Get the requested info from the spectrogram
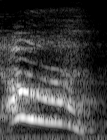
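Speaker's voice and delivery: high, hammed-up death cries; dramatic dying Hamlet. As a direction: moan theatrically as if mortally poisoned. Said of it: "it's really dramatic and terrible".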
